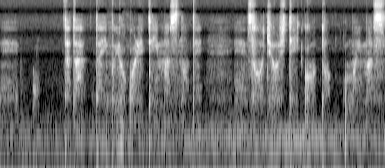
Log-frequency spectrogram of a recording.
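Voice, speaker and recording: This soft-spoken whisper moves at a fairly slow pace over noticeable background noise. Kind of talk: quiet calm vlog narration. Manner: soft ASMR whisper. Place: home room.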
